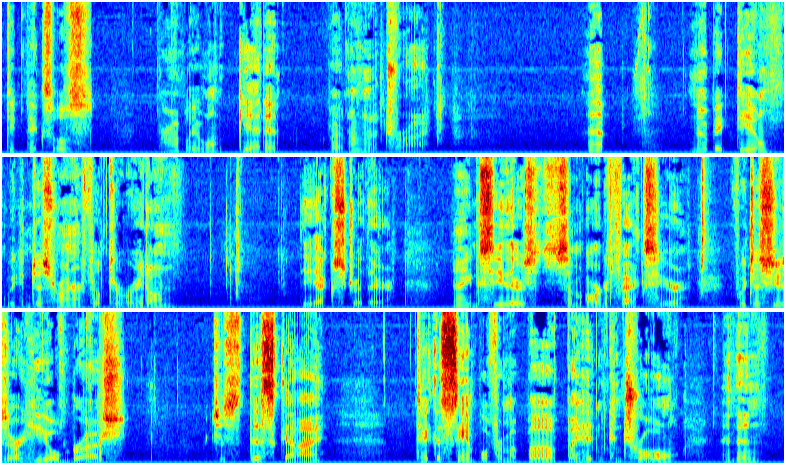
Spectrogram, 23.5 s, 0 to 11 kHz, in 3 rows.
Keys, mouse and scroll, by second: 1.6-3.6 drag, 4.2 ctrl+f, 6.3 click, 7.6-8.8 drag, 10.0 ctrl+f, 11.0 click, 11.9-12.3 ctrl+scroll up 2, 14.6 shift+h, 15.4-16.6 ctrl+shift+scroll down 8, 19.9 ctrl+click, 22.7-23.4 drag.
